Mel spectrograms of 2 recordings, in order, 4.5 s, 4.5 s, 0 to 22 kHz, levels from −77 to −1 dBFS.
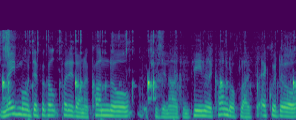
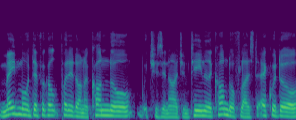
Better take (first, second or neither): second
